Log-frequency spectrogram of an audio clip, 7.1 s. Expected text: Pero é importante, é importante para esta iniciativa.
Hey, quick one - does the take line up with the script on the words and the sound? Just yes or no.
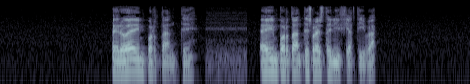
yes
